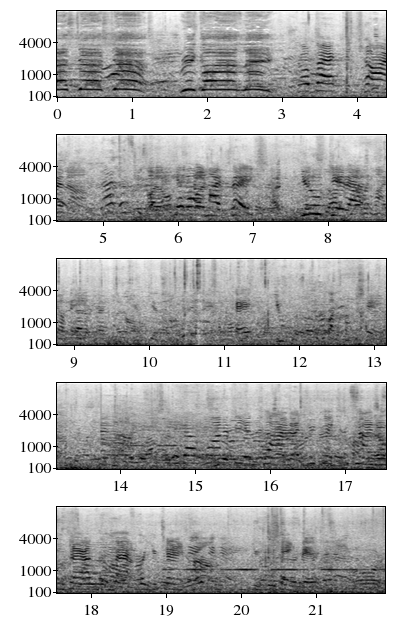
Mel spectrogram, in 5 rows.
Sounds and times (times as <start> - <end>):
Male speech, man speaking: 0.0 - 4.8, 5.4 - 13.2, 13.8 - 21.4
Conversation: 0.0 - 21.8.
